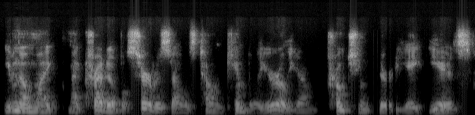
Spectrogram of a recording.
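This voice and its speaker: A man, talking in a husky, slightly low voice. He explains retirement benefit rules conversationally over a video call, repeating and restarting as he works through each point. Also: quick pace, poor audio. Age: 50s. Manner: conversational, many restarts and fillers, explains step by step. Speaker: retirement system administrator. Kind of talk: casual explanatory presentation. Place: virtual benefits fair call.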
